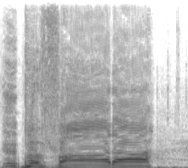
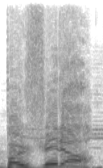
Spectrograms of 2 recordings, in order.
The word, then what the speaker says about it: Bovida: No mark taken by Humphrey, but here is Bovada. Or Bovida, I should say. If you'd have loved the wrong pronunciation, but Bovida.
